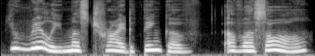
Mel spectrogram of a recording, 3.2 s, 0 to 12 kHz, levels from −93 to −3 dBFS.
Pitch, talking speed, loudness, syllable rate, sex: 250 Hz, 170 wpm, -13 LUFS, 4.0 syllables/s, female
